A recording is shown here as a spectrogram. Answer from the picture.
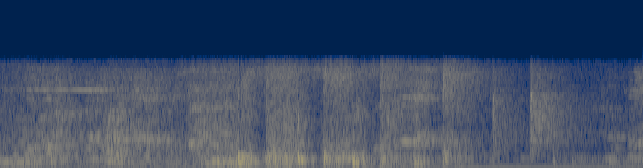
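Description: A quick run of punches and kicks landing on padded striking mitts, about eight sharp impacts over some three seconds starting a little past the middle, with voices in the background.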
